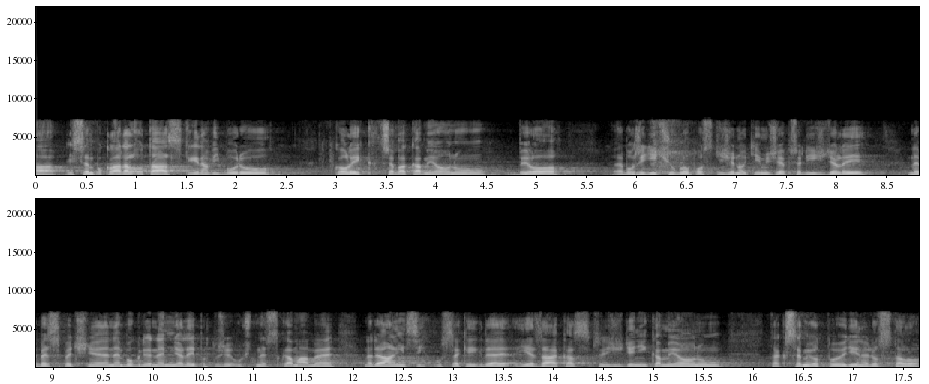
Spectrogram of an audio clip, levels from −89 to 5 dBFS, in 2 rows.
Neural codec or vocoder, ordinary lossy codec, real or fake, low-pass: none; MP3, 64 kbps; real; 7.2 kHz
